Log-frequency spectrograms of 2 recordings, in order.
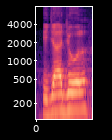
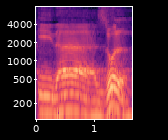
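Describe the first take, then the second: First: Both consonants are merged into a j sound. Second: The consonants are distinct dz and z sounds. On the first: The speaker calls it wrong. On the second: The speaker calls it right.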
